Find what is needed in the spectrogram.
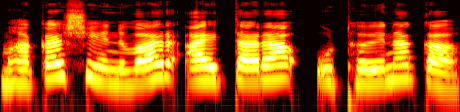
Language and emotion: Goan Konkani, neutral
